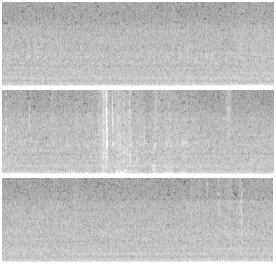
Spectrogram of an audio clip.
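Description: Steady low rumble of a car's engine and tyres heard from inside the cabin while driving along a road, with a short click about halfway through.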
